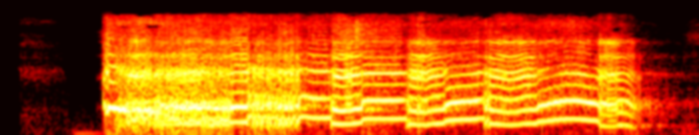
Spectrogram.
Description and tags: A desperate cry for help of a young woman, motivated by the existential anxiety of the modern world
voice, human, cry, yell, female, desperate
